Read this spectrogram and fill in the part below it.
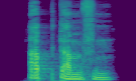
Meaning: evaporation, vaporization
- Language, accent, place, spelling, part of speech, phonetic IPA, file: German, Germany, Berlin, Abdampfen, noun, [ˈapˌdamp͡fn̩], De-Abdampfen.ogg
